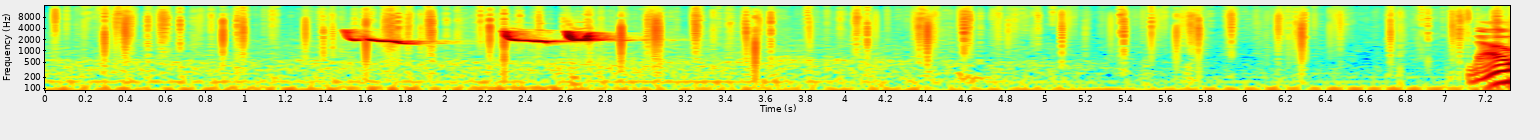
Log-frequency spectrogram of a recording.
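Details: Rüppell's Robin-Chat, an East African mimic, imitating an Emerald Cuckoo. Two or three bright, falling whistled notes sound midway, set against a low steady hum, with a louder burst at the very end.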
